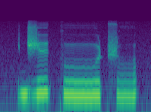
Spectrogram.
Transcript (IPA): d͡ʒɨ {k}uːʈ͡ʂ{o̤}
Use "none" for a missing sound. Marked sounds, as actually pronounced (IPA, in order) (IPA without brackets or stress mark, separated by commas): k, o̤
